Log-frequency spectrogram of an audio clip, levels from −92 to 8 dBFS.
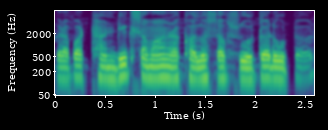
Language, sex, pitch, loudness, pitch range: Angika, male, 135 Hz, -14 LUFS, 130-140 Hz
